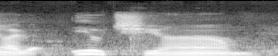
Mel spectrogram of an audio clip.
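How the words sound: It is said warmly and tenderly.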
